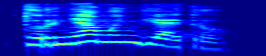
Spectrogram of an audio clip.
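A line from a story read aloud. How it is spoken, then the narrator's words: Shouted. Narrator (Italian): Georges gridò al vetturino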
